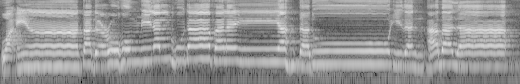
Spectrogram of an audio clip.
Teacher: نون ساکن کے بعد تا حروف اخفا میں سے ہے تو یہاں پر اخفا ہوگا یعنی غنہ زمانی کر کے پڑھیں گے. یہاں پر نون ساکن کے بعد یا حروف یرمالون میں سے ہے تو یہاں پر ادغام مع الغنہ ہوگا یعنی یہاں پر بھی غنہ کر کے پڑھیں گے. · دو زبر کی تنوین کے بعد حمزہ حروف حلقی میں سے ہے تو یہاں پر اظہار ہوگا غنہ نہیں کریں گے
